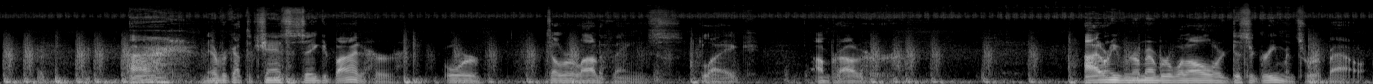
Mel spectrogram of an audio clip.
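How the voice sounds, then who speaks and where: Man acting a gruff, slow-talking old general. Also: deep voice, noisy background. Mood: grieving, regretful. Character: gruff, defiant older military general. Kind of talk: sci-fi audio drama acting. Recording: music behind the voice.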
